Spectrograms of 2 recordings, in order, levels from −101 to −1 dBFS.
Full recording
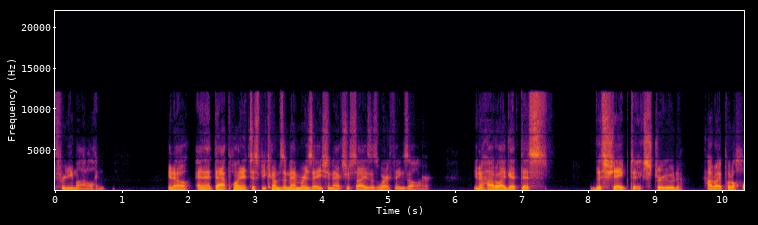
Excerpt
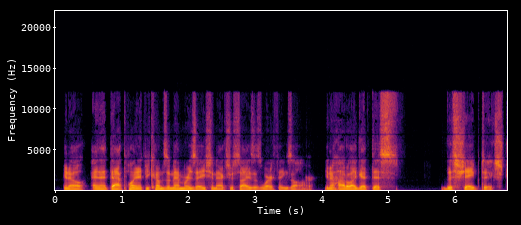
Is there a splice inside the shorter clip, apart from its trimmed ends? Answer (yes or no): yes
